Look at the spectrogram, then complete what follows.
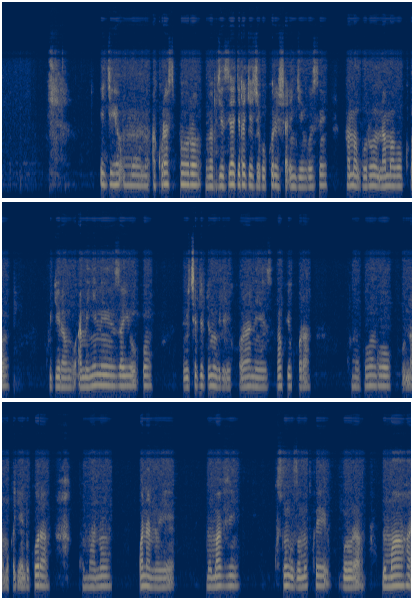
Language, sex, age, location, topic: Kinyarwanda, female, 25-35, Kigali, health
